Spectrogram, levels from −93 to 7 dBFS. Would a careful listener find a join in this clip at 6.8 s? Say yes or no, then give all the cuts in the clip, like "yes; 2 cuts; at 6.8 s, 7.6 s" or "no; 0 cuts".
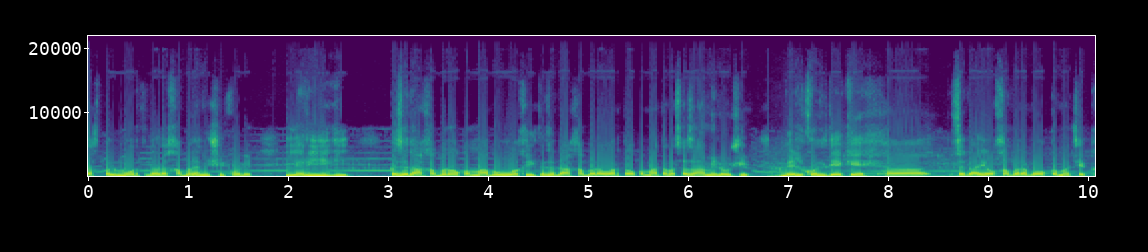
yes; 1 cut; at 6.8 s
